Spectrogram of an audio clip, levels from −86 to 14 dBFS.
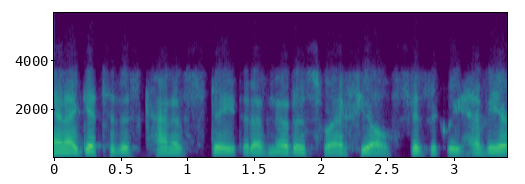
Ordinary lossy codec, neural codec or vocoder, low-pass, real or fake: Opus, 32 kbps; codec, 24 kHz, 3.1 kbps, DualCodec; 5.4 kHz; fake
